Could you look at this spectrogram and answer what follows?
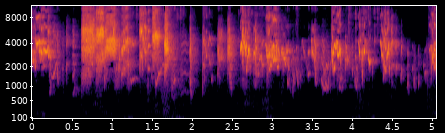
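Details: Cheerful pet budgies produce a dense, continuous torrent of squeaky chirps, grating warbles and sharp squawks, many birds calling over one another.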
